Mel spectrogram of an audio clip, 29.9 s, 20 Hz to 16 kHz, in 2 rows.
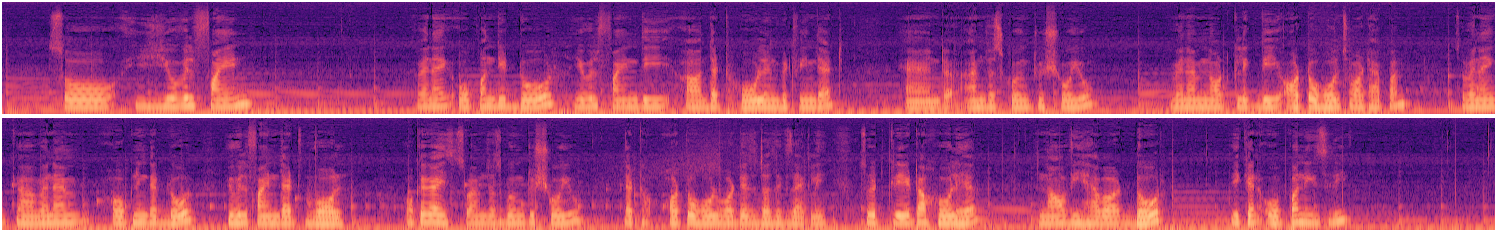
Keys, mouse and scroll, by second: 0.8-1.1 scroll down 2, 1.1-1.5 shift+middle drag, 1.5-1.9 scroll up 5, 1.9 shift+middle drag, 2.2-2.5 scroll down 3, 2.5-3.4 middle drag, 3.4 click, 4.8 click, 6.5-8.0 middle drag, 8.0 scroll up 2, 8.4-8.7 shift+middle drag, 8.7-9.1 scroll down 2, 9.1-9.8 ctrl+middle drag, 9.6 ctrl+z, 9.8 ctrl+z, 10.2 ctrl+z, 10.9 ctrl+z, 11.0 ctrl+z, 11.9-13.3 shift+middle drag, 13.3 click, 15.5 click, 17.0-19.6 middle drag, 19.6 click, 20.9 click, 21.5-24.3 middle drag, 24.3 scroll up 3, 24.6-24.9 scroll down 4, 24.9-26.3 middle drag, 26.3-26.7 scroll down 2, 26.7-27.5 middle drag, 27.5 click, 29.3 click.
